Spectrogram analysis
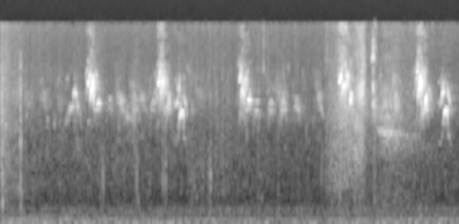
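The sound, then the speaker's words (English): Birds chirp in a backyard kept as a family bird sanctuary. Several short, high chirps and calls come and go, fairly faint, over a steady low background rumble. “here at our family bird sanctuary we have for a yard, the birds are doing fine. You can probably hear them in the background”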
